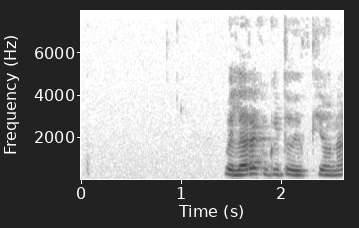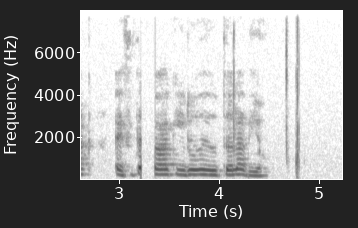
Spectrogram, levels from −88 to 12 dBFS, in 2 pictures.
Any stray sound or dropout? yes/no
yes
